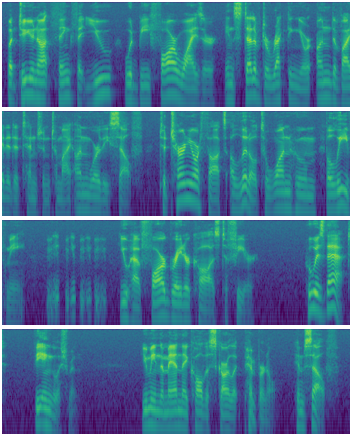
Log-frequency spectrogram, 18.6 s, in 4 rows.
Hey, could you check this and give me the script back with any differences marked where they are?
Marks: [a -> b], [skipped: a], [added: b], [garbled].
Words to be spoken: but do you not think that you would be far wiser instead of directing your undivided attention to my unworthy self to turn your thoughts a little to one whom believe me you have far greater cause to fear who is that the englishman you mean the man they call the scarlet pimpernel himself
but do you not think that you would be far wiser instead of directing your undivided attention to my unworthy self to turn your thoughts a little to one whom believe me you have far greater cause to fear who is that the englishman you mean the man they call the scarlet pimpernel himself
